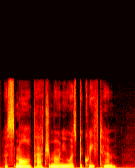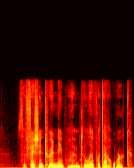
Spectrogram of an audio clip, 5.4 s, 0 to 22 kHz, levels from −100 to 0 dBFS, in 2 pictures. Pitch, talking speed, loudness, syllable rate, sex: 155 Hz, 155 wpm, -21 LUFS, 5.3 syllables/s, female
